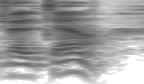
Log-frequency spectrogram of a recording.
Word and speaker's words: Walter: Bah, je suis assez d'accord, monsieur bah, Walter, parce que rien que, parce que ça s'écrit Walter et ça se dit Walter.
